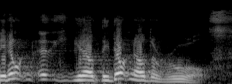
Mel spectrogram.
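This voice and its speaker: Loud and high-pitched, a man speaks in an American accent. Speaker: preacher. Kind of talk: sermon.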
